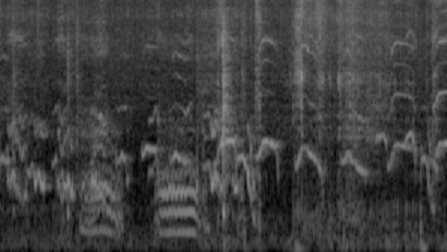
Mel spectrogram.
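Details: Young Miniature Dachshund puppies, seven in the litter and under four weeks old, make nasal wavering whines and short arched squeaks indoors, two drawn-out buzzy cries early on, then lighter chirping whimpers and a few soft knocks.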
